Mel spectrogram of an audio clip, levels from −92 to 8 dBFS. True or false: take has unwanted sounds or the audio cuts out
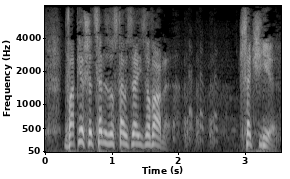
true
